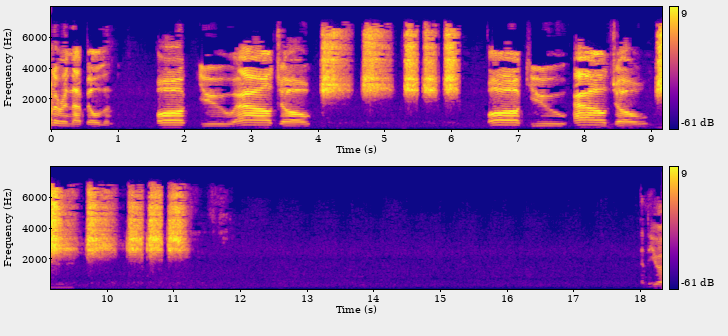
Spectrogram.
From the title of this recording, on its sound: from the car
